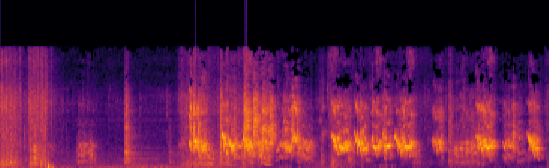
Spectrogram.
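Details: Budgerigars flying around an indoor birdroom aviary in the UK: a burst of flapping wings and scattered chirps, then bouts of high, scratchy warbling chatter from several birds.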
